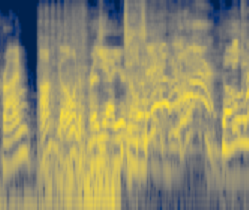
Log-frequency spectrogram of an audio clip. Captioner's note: metal clanging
